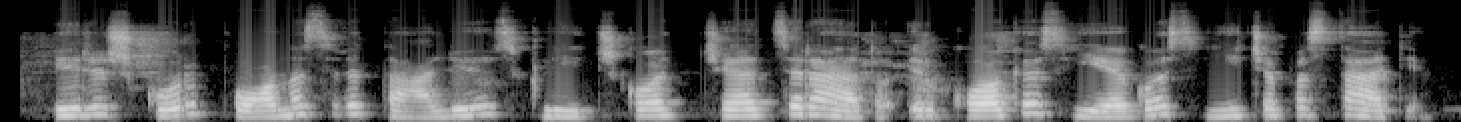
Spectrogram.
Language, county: Lithuanian, Alytus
